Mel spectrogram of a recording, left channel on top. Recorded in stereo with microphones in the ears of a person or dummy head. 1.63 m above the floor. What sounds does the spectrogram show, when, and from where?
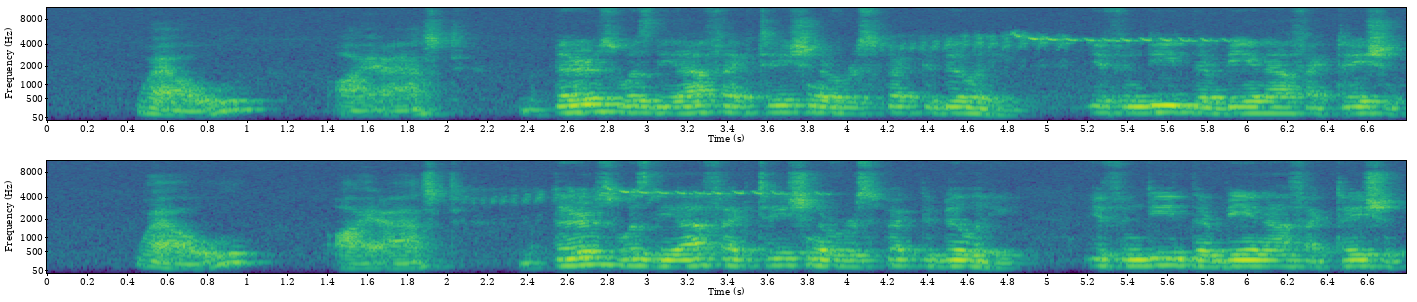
0.4 s a man speaking: 75° right (ahead or behind), 2.5 m; by 2.4 s 35° right (ahead or behind), 1.3 m
2.5 s a man speaking: 75° right (ahead or behind), 2.5 m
